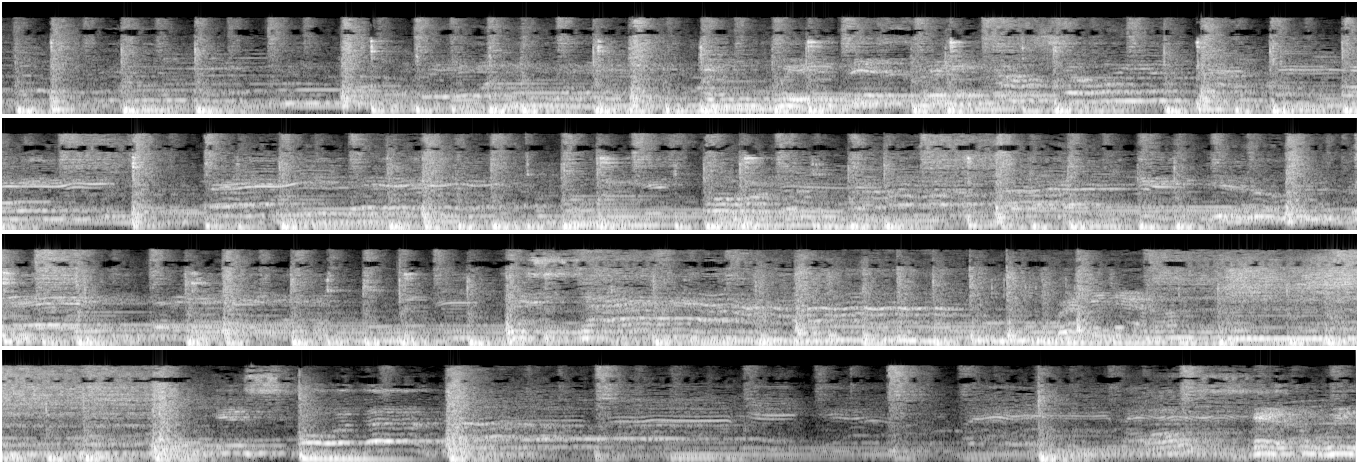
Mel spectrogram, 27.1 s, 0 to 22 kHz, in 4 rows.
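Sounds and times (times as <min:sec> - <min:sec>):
live soul band playing: 0:00.0 - 0:27.0
people singing: 0:00.0 - 0:27.0.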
